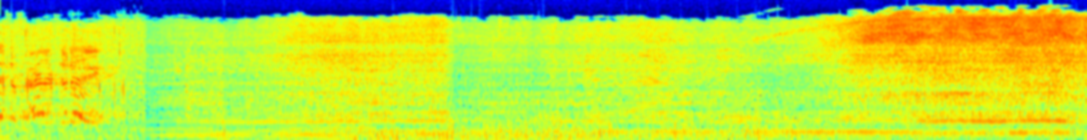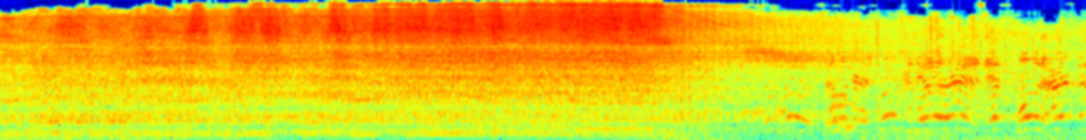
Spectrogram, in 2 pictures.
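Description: A super stock pulling tractor called the Dirt Commander roars at full power through a long, sustained pull at a county fair tractor pull, its engine loud and climbing in pitch, with crowd noise and voices underneath.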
